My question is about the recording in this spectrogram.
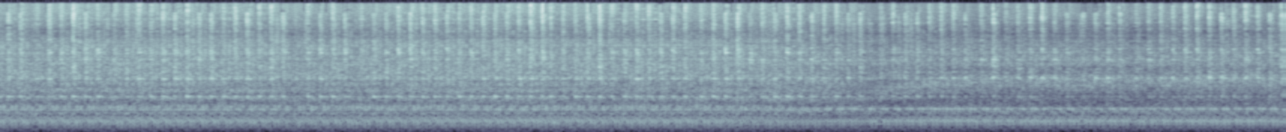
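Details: Echo two-stroke leaf blower idling with an uneven, stumbling beat instead of a smooth, steady buzz. Rough idle.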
